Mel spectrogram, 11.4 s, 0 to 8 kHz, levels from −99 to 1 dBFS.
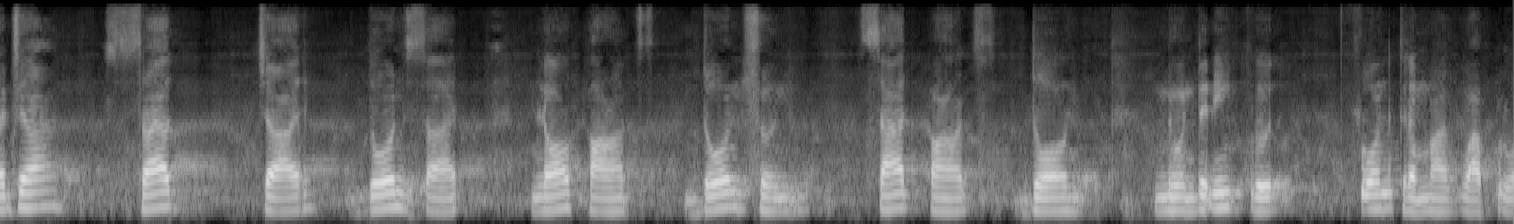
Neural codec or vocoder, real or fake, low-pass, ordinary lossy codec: codec, 16 kHz, 1 kbps, FreqCodec, larger model; fake; 7.2 kHz; none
